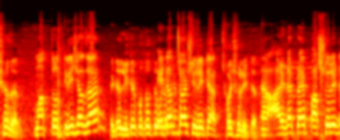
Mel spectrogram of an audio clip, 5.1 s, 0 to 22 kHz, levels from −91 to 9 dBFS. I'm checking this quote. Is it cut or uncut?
uncut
